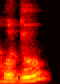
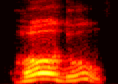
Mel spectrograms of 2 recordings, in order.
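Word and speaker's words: Odu (הודו): Odu, quand on met le dagesh, l'accent tonique à la fin, Odu, alors c'est l'Inde. Mais Hodu, c'est louer Hachem.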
